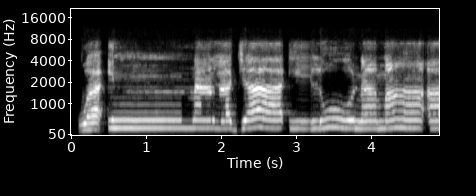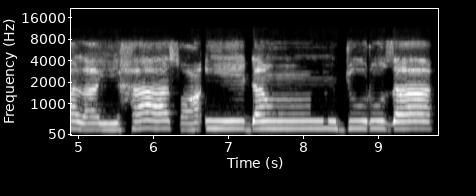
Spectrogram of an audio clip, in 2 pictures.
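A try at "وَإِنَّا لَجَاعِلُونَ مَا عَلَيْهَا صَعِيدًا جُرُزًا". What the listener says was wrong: Wa innanya tadi dibaca pendek, harusnya panjang.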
